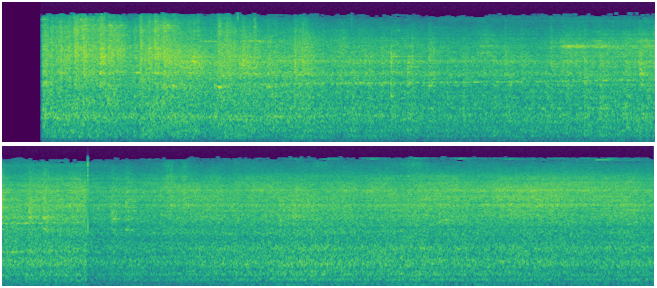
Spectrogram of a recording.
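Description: Electric commuter train running over the rails, its wheels clacking over rail joints, with some wheel squeal on the curved track.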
